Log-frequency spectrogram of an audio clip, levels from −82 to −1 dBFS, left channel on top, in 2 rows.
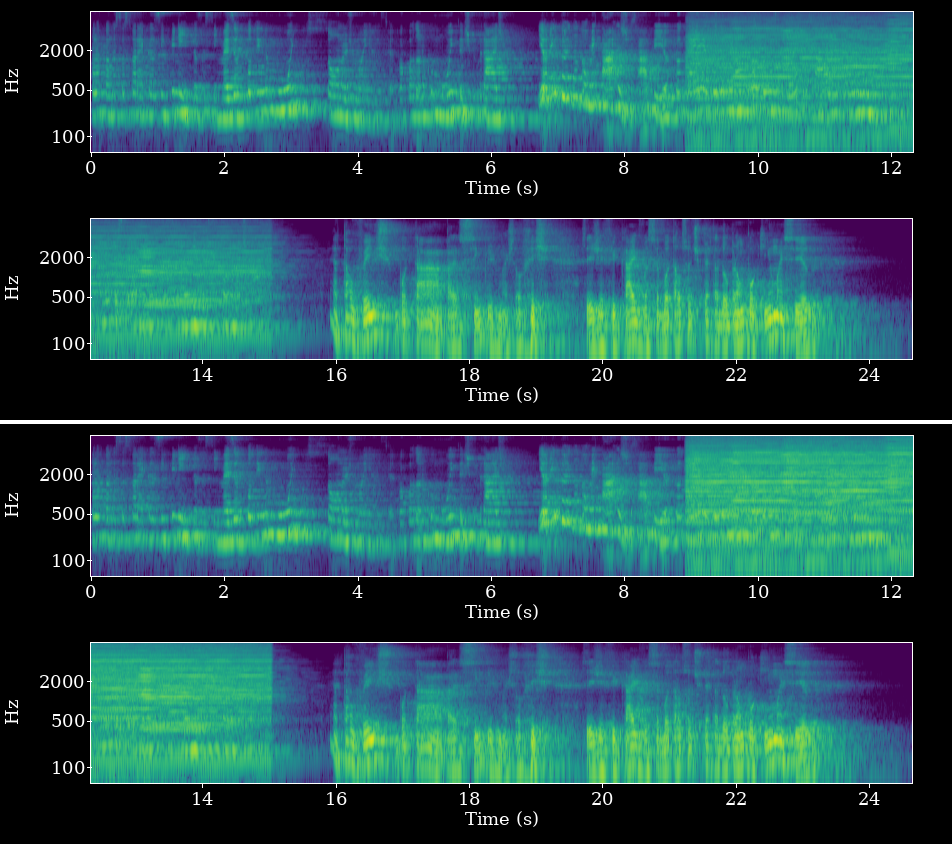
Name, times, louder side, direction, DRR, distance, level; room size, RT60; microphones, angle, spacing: voice 1, 0.0-3.1 3.5-6.2 6.7-11.8 12.4-15.0, equal, 15° left, 5 dB, 3.2 m, -26 dB
sound 1, 8.9-15.0, right 7 dB, 65° right, 0.7 m, -19 dB
voice 2, 15.9-23.6, left 1 dB, 35° left, 2 dB, 1.3 m, -20 dB
29.5 x 19.0 x 9.4 m, 2.1 s
head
